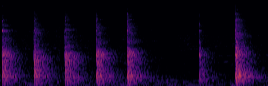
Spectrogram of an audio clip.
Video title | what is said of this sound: How To Rebuild the Water Pump on a Polaris RZR, Ranger and General UTV | you can hear where that changed pitch that's seated all the way in there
